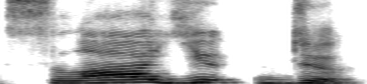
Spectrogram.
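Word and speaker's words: slide: ми з вами і запам'ятовуємо що пишеться як слід а читається через I слайд і ми з вами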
